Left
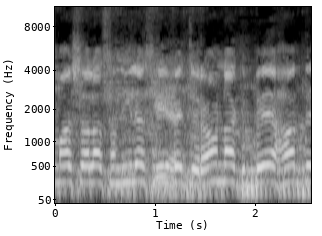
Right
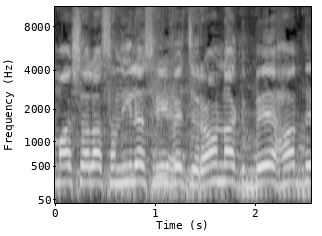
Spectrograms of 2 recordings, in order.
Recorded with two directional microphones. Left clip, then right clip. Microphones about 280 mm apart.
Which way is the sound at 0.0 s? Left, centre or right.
Right.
